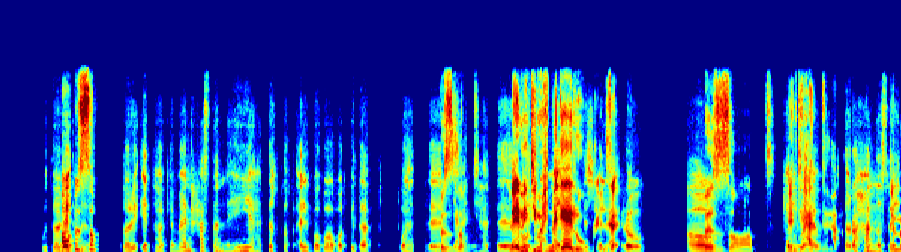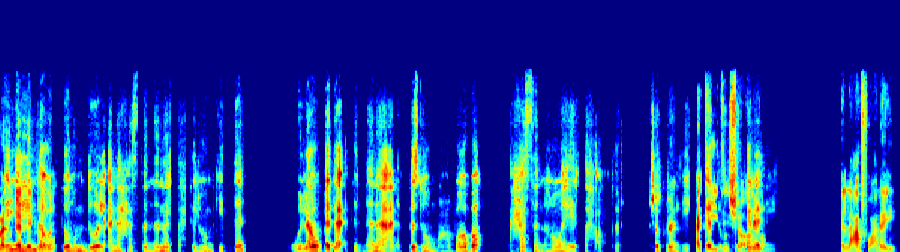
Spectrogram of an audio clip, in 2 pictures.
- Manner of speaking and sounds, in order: none
- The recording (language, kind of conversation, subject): Arabic, advice, إزاي أقرر أراعي أبويا الكبير في السن في البيت ولا أدوّر له على رعاية تانية؟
